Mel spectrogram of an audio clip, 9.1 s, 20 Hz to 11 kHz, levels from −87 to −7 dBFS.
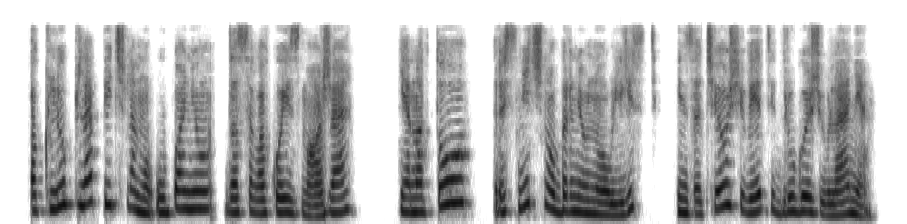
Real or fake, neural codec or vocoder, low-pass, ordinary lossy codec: fake; codec, 16 kHz, 8 kbps, FreqCodec, smaller model; 7.2 kHz; AAC, 48 kbps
